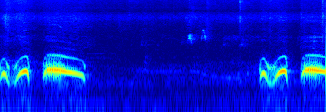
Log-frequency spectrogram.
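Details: A female spotted dove calls to stimulate males, giving two low cooing phrases, each a brief warbled double note then a sustained falling coo, separated by a silent pause of nearly two seconds.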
